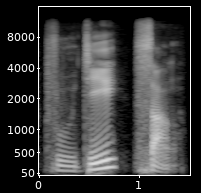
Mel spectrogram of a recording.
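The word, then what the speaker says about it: 富士山: bersama nama gunung tersebut contohnya di sini Fuji maka kanji gunungnya akan dibaca sang jadinya Fuji sang yang artinya Gunung Fuji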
